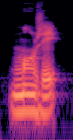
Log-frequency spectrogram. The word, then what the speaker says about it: mangé: Tu prends le verbe avoir au présent et tu rajoutes pour le verbe manger, manger, c'est la même prononciation que l'infinitif. J'ai mangé, tu as mangé, il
